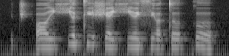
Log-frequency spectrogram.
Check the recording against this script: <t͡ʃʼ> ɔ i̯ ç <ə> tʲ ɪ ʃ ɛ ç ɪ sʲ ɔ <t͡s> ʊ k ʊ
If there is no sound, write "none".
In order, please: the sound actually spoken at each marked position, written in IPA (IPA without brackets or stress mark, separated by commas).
t͡ʃʼ, ə, t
